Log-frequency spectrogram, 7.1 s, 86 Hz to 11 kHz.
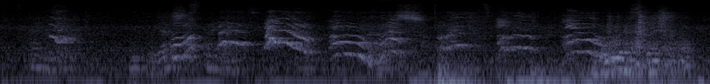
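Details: Bulya, a 13-month-old male Bichon Frise, during an indoor training session gives short high whining yips with rising and falling pitch, mixed with a woman's Russian praise, "molodets, molodets".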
